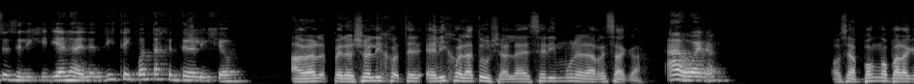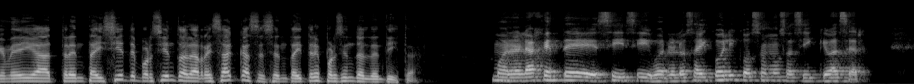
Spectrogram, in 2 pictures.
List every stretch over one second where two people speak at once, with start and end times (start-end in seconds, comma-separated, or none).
none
